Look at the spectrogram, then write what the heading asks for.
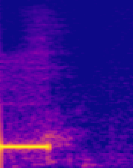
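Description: A single telephone tone on an outgoing call, a steady mid-pitched beep held for about a third of a second before cutting to near silence.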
